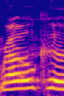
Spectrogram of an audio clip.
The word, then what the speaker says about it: Roku: Roku.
